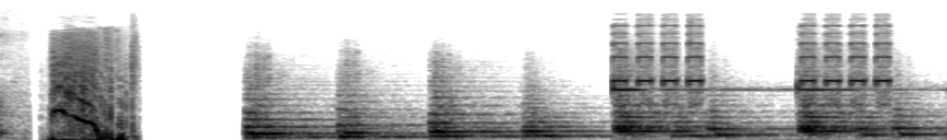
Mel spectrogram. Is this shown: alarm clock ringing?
yes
